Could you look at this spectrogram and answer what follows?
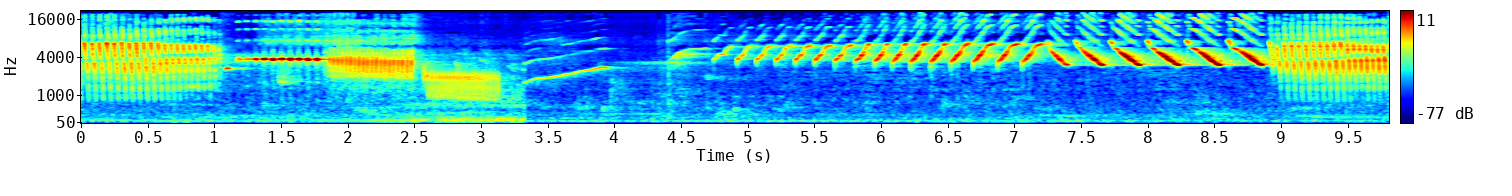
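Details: Energetic canary song: buzzy and whistled notes, a low rasping segment and a short gap, then a long accelerating series of rising whistled notes that blend into a rolling trill and a final dense buzz.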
